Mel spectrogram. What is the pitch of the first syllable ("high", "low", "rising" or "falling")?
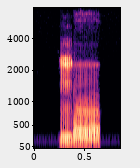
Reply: low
